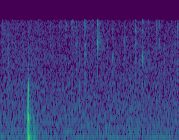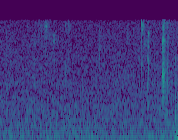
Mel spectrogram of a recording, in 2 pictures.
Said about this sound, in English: I hear something typing. Yes, that would be me.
